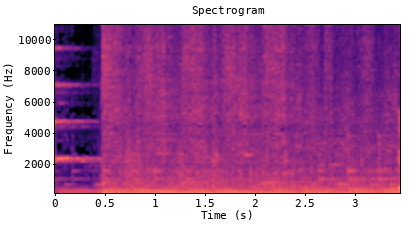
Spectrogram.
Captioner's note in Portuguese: Ruídos metálicos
